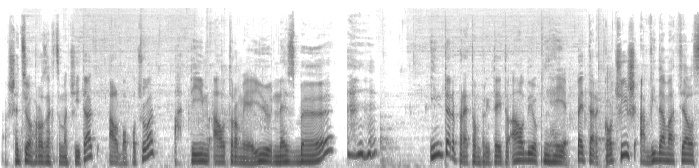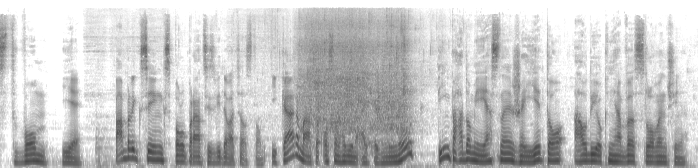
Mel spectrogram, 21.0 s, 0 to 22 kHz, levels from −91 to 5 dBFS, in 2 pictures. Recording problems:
household noises; loud; throughout; 4 dB below the speech

